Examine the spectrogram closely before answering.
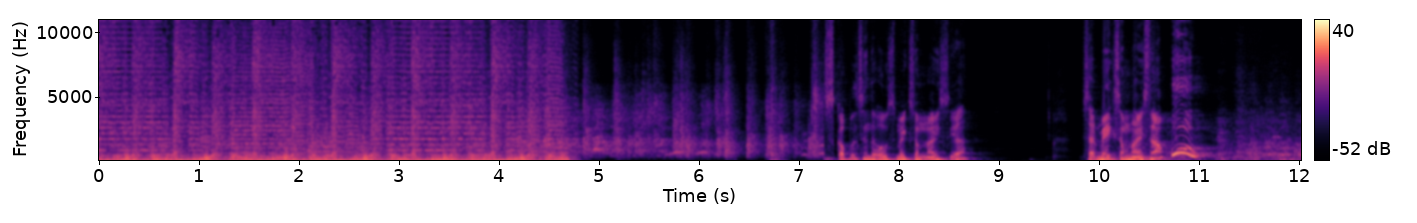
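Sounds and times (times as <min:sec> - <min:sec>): audience clapping: 0:01.5 - 0:07.3.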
